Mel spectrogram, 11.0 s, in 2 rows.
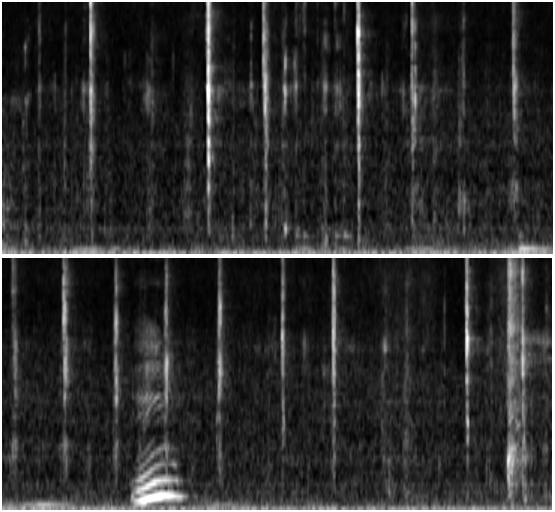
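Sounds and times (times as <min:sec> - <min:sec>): wet chewing clicks and smacks: 0:00.1 - 0:11.0.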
